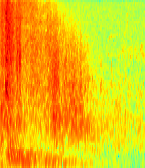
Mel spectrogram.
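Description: A muzzle-loading gun fires a single loud shot in Gunsmith Simulator, a sharp close blast trailing into a short decaying rumble.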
